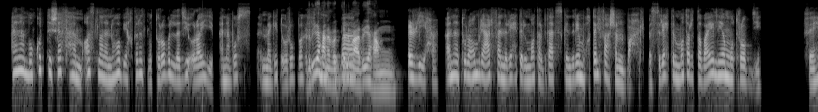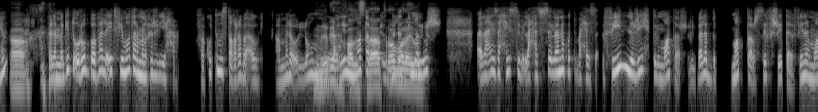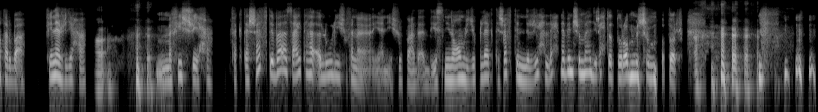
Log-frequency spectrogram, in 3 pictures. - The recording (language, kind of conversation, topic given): Arabic, podcast, إيه إحساسك أول ما تشم ريحة المطر في أول نزلة؟
- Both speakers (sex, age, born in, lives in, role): female, 40-44, Egypt, Portugal, guest; male, 25-29, Egypt, Egypt, host
- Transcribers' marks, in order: laugh; chuckle; laughing while speaking: "مش المطر"; laugh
